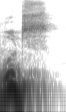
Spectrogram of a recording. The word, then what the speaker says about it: wootz: a word, anglicized word, and that is called woods.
